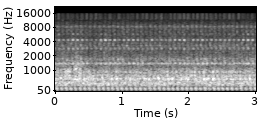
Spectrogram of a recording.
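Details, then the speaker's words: Honda Vario scooter checked with scanner, compression reads tight with no major leak: fast hard rattling clatter over idle, far too loud; source still unknown. "kalau kompresi masih rapat alias tidak kedeteksi bocor bocor parah Enggak tapi suaranya parah"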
